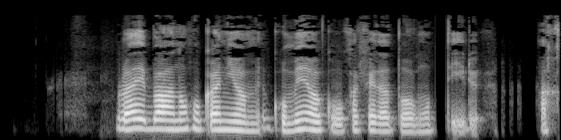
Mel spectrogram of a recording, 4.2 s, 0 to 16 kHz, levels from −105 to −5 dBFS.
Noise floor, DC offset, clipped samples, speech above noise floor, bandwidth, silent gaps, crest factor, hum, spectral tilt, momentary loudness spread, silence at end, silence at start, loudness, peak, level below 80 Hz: -62 dBFS; under 0.1%; under 0.1%; 41 dB; 11 kHz; 3.28-3.34 s, 3.92-4.02 s; 20 dB; none; -6 dB/octave; 15 LU; 0 s; 0.85 s; -21 LUFS; -2 dBFS; -72 dBFS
